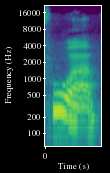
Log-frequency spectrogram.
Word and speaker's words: fuhr: So you don't have to pronounce the H, just pronounce a long U sound.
